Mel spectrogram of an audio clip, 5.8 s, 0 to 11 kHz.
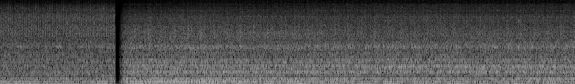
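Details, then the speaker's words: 1937 Chevy Master Deluxe Coupe after being revived from sitting, now warmed up: steady, even low rumble with a soft regular beat and no knocks or rattles; normal warm idle. "She's warmed up and ready for another year of sitting."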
